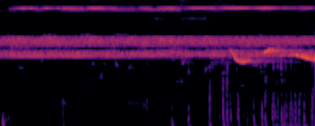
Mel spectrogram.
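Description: Insects chirring in a steady, high-pitched drone, with a brief chirp about three-quarters of the way in.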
